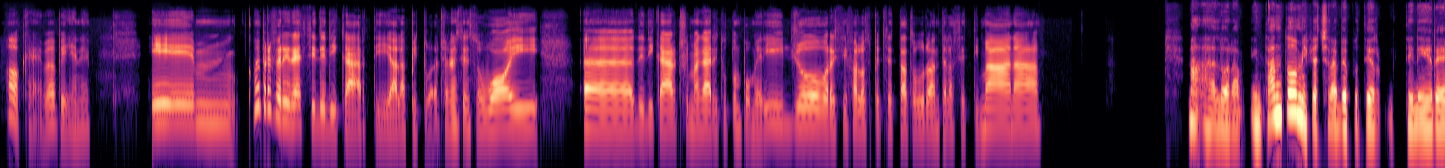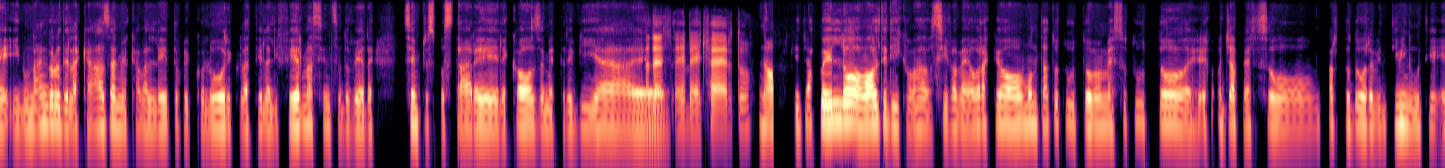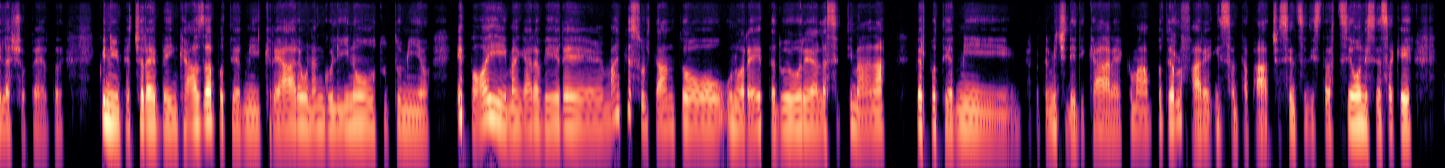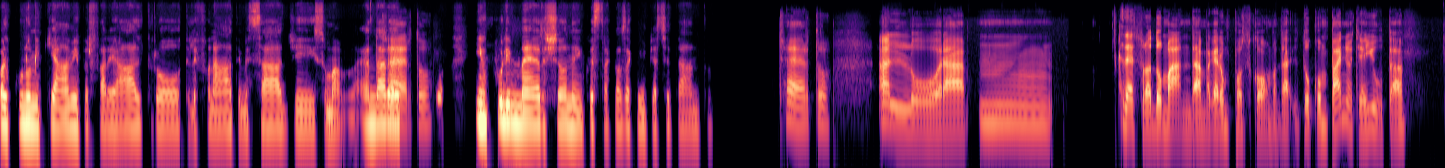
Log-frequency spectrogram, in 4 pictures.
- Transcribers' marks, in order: drawn out: "via"; unintelligible speech; tapping; in English: "full immersion"; tongue click; static
- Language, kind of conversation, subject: Italian, advice, Come posso ritagliarmi del tempo libero per coltivare i miei hobby e rilassarmi a casa?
